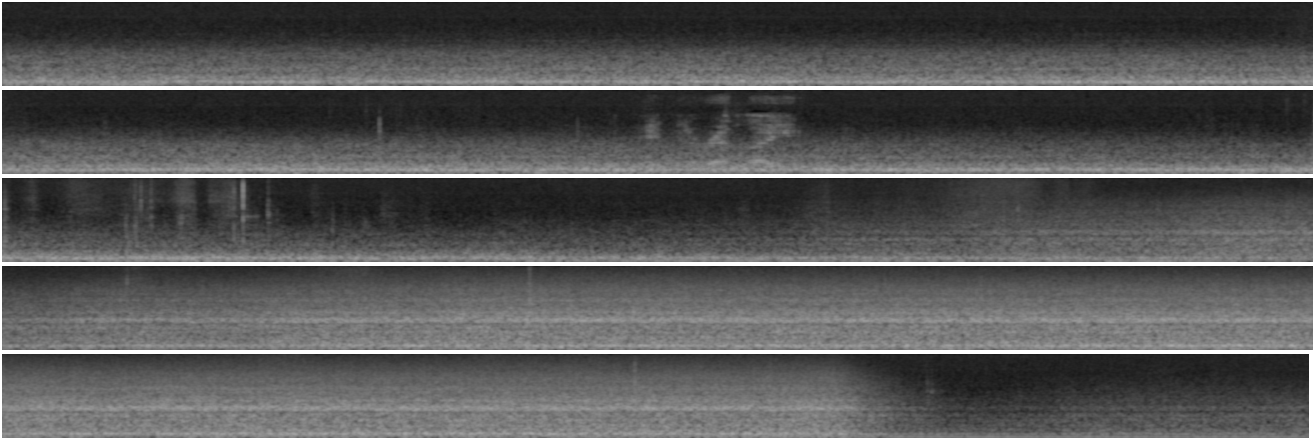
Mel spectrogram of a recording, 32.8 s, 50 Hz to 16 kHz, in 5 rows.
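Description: Dodge Magnum R/T's 5.7-litre HEMI V8 through a Flowmaster American Thunder exhaust, heard from inside the cabin as a steady low hum while cruising at about 1500 rpm. It grows louder about two-thirds of the way through, with more road and wind noise.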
